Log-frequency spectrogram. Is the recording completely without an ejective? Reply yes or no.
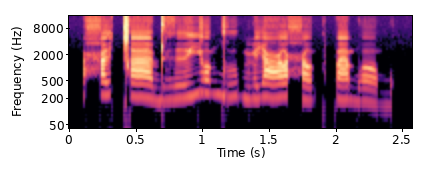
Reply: yes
